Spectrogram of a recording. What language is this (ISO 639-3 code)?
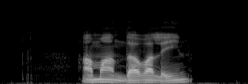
swe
